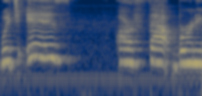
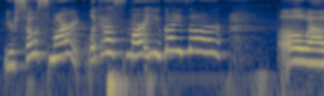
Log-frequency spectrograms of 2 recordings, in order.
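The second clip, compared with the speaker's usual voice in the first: higher, louder and slow, beaming at the class; gushing praise; 10 semitones higher, 7 dB louder, slower than usual. Real, not acted. Coach thrilled by her students' right answers, gushing loud praise. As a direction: pour out delighted praise.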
